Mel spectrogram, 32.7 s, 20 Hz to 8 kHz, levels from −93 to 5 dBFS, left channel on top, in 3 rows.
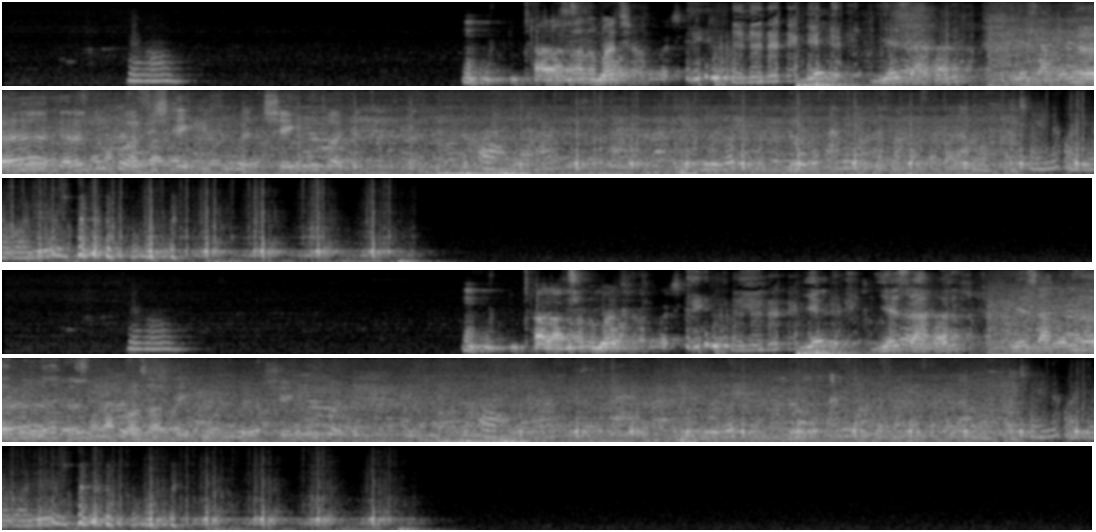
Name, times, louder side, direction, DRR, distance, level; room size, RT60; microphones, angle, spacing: voice 1, 1.2-1.8 6.9-7.2 15.7-16.7 17.9-18.3 18.8-23.6, left 1 dB, 15° left, 0.6 m, -34 dB
voice 2, 4.6-6.7 8.8-9.6, right 3 dB, 40° right, 2.2 m, -31 dB
voice 3, 5.7-6.4 7.3-8.4 8.9-9.2 9.8-10.2 10.7-15.4 17.9-18.5, left 4 dB, 65° left, 0.8 m, -35 dB
sound 1, 7.9-26.0, left 1 dB, 35° left, 1.5 m, -35 dB
voice 4, 7.9-9.6 10.0-13.5 18.7-18.8, right 2 dB, 80° right, 1.2 m, -33 dB
sound 2, 9.8-21.1, equal, 10° right, 2.0 m, -37 dB
29.5 x 10.5 x 3.6 m
head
